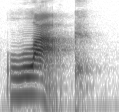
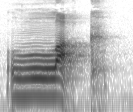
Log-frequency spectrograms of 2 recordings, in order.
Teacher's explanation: with lack, we have a longer sound a more open mouth position and luck. My mouth is closed, because this is more of a schwa sound in my throat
